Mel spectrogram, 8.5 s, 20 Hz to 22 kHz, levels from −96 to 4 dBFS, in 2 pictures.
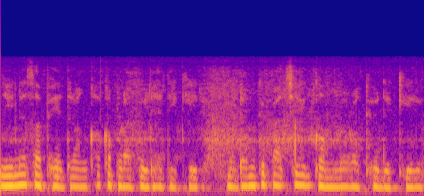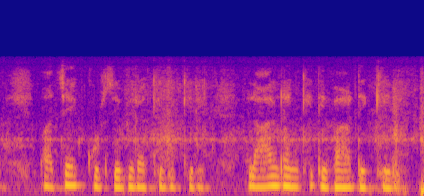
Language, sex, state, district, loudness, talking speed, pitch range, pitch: Rajasthani, female, Rajasthan, Churu, -17 LUFS, 205 wpm, 145-165 Hz, 155 Hz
